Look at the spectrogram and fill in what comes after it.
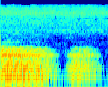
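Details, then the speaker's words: Simulated lung auscultation on an interactive virtual patient simulator, stethoscope placed near the lungs: soft, low whooshing breath sounds, one breath in and out. "so when you want to press breathing you can do auscultation of the lungs so you just press where you want to listen and you can hear him breathe"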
